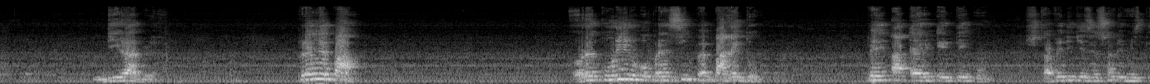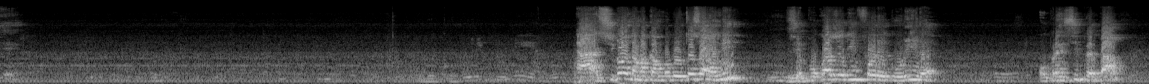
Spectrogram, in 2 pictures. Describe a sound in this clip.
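A man speaks with animation into a microphone, in bursts with pauses.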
